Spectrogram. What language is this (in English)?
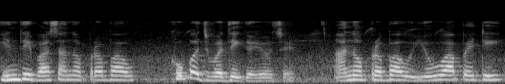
Gujarati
